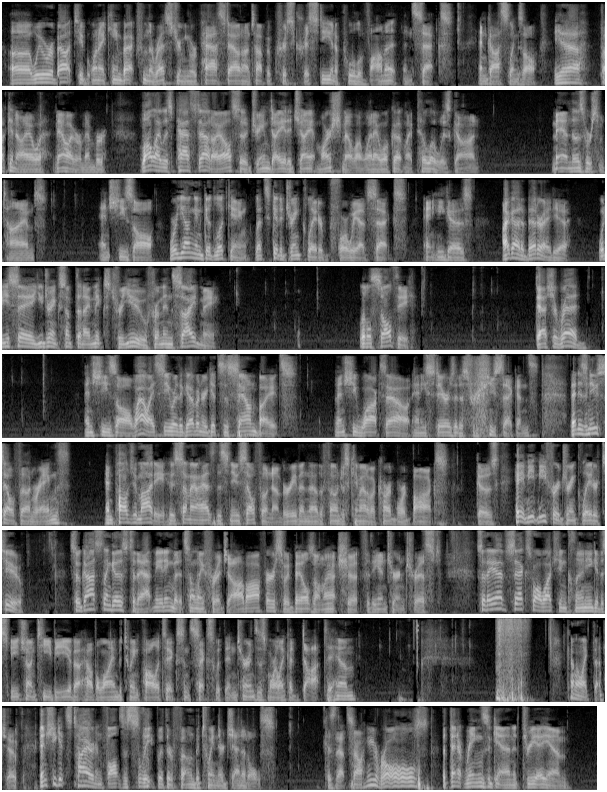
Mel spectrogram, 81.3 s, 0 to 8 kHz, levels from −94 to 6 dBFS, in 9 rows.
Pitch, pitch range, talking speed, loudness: 110 Hz, 90-130 Hz, 190 wpm, -22 LUFS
